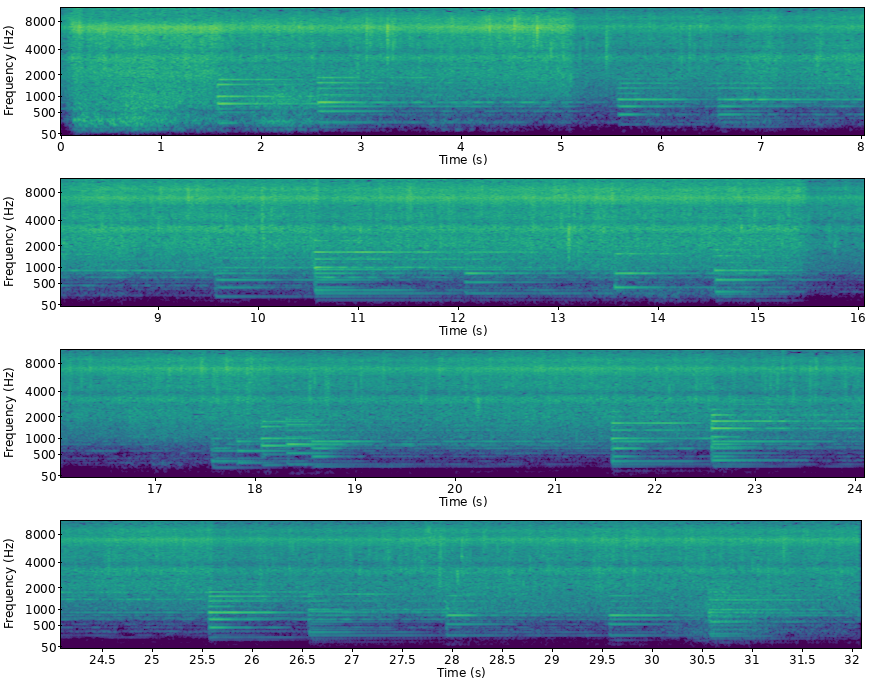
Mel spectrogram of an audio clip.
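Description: Steady rushing water with a slow, gentle instrumental melody of held notes over it. The hiss of the water grows thinner about halfway through.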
